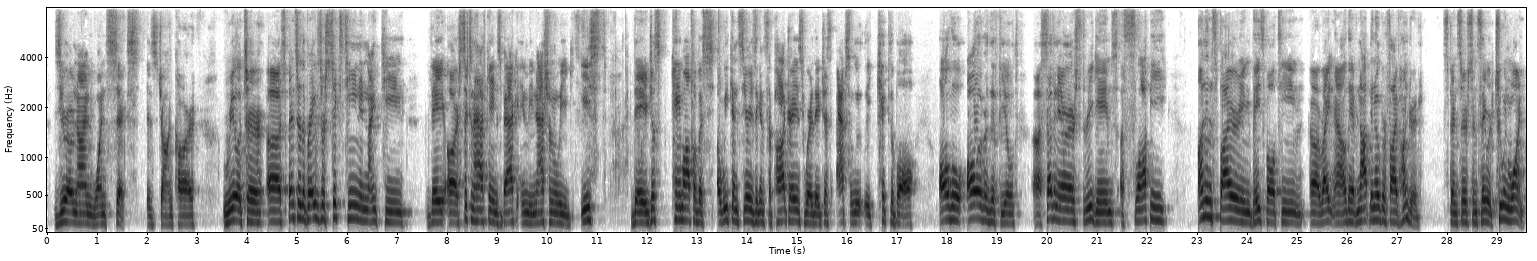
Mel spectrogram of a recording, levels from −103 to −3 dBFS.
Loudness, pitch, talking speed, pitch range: -18 LUFS, 140 Hz, 155 wpm, 130-160 Hz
